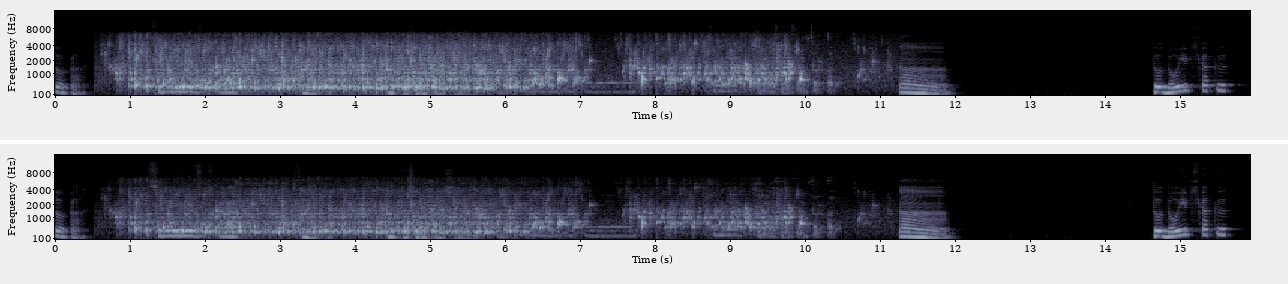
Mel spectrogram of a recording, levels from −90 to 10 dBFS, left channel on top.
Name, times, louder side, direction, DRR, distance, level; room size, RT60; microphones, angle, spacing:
voice 1, 0.0-0.4 1.3-2.5 3.3-3.8 4.4-6.0 11.3-12.0 14.6-15.6, right 2 dB, 25° right, 0.5 m, -35 dB
sound 1, 0.7-7.2 7.6-10.0 10.7-10.9, left 6 dB, 80° left, 0.5 m, -29 dB
voice 2, 6.1-7.8 8.8-10.4, left 2 dB, 65° left, 2.9 m, -46 dB
9.4 x 6.6 x 8.8 m
head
